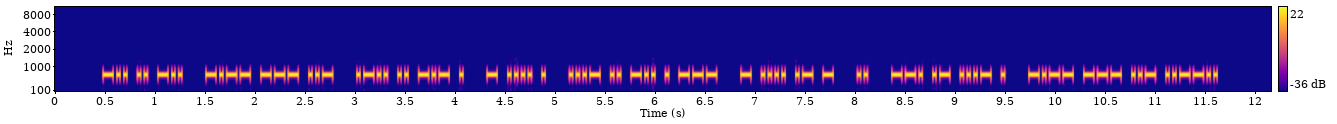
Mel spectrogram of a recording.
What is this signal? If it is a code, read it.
Morse code, heard as a keyed tone, about 34 wpm, 700 Hz. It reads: DID YOU LIKE THE VIDEO THAT I GAVE YOU?
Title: Sentences from Top 1000 Words - Review Part 4 - 35wpm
